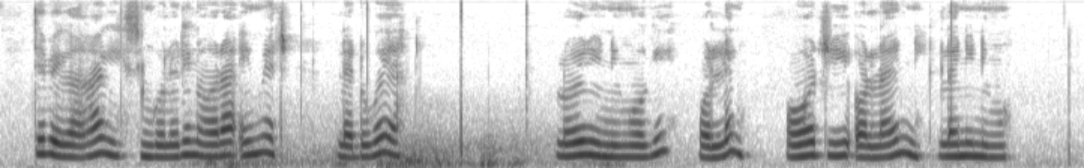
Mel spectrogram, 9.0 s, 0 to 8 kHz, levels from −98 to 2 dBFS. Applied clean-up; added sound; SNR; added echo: none; Thunder; 16 dB; none.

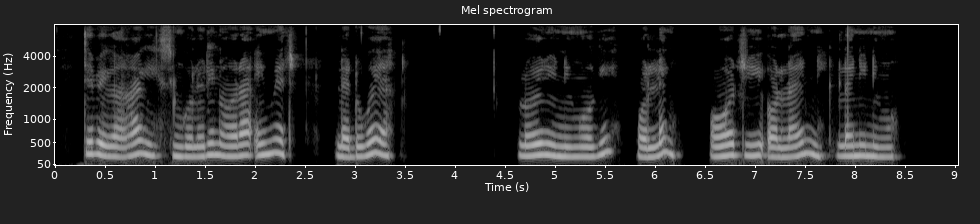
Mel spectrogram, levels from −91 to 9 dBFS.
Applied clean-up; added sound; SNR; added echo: neural mask model Resemble Enhance denoiser.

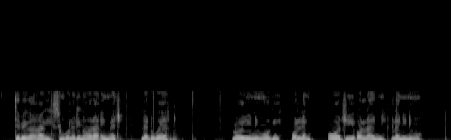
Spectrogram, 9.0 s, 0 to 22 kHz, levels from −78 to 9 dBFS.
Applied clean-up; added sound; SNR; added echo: neural mask model RNNoise.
